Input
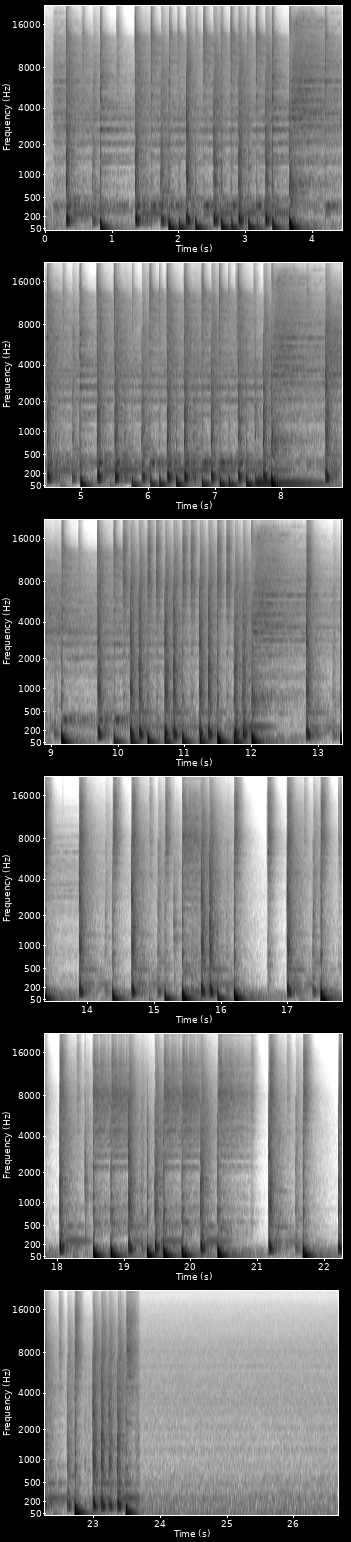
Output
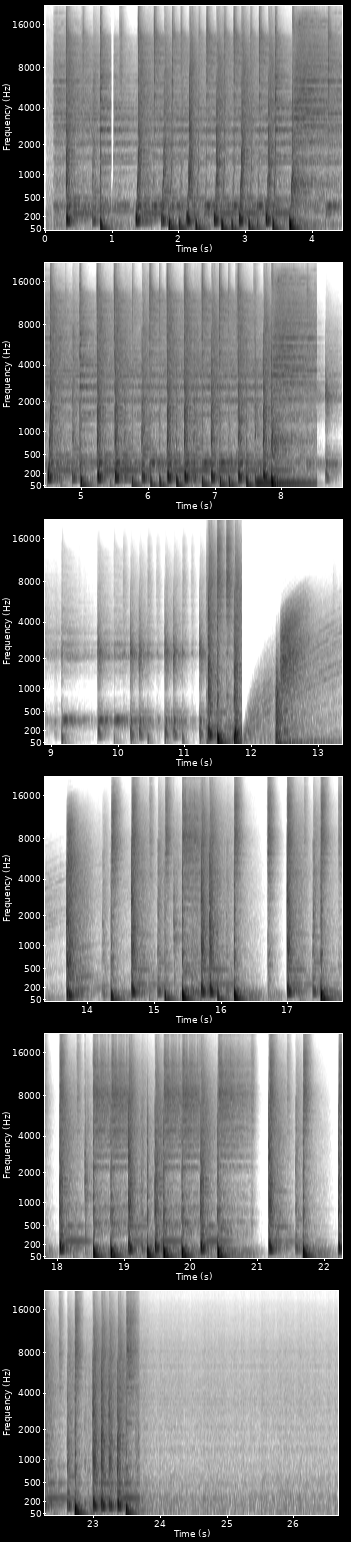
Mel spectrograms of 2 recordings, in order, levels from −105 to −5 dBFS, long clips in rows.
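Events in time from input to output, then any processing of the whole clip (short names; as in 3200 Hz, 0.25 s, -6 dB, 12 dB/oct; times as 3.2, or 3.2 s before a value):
0.98–4.75 dispersion highs, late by 46 ms, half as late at 530 Hz
8.52–11.33 double band-pass 870 Hz, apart 2.7 oct
11.85 tape start 2.87 s
whole clip: expander -42 dBFS; HPF 64 Hz 12 dB/oct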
